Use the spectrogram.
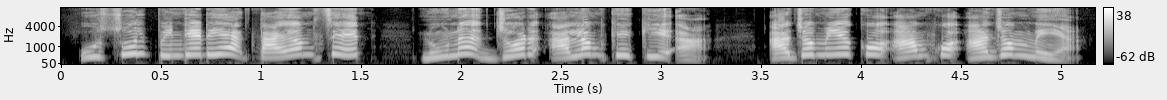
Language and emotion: Santali, angry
